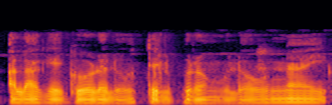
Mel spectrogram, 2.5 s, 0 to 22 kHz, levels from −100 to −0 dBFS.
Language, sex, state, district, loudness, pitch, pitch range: Telugu, male, Telangana, Mahabubabad, -20 LUFS, 80 Hz, 75-80 Hz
